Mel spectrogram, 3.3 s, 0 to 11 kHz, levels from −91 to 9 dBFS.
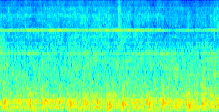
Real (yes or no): no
